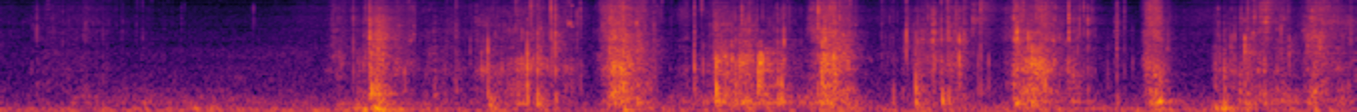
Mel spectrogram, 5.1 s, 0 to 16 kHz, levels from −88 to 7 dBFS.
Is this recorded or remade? recorded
